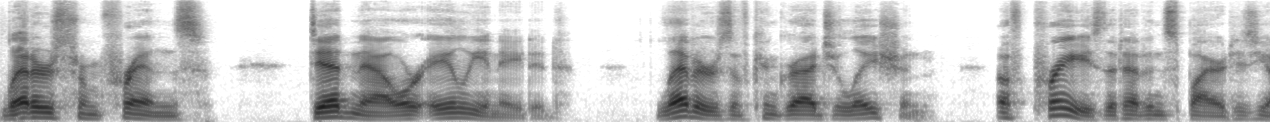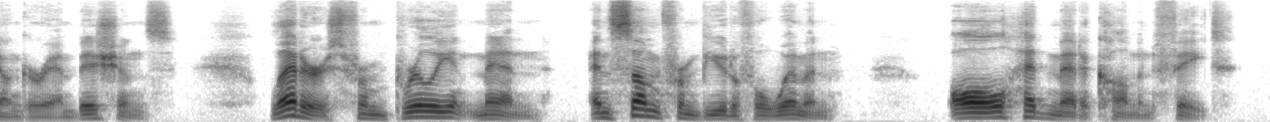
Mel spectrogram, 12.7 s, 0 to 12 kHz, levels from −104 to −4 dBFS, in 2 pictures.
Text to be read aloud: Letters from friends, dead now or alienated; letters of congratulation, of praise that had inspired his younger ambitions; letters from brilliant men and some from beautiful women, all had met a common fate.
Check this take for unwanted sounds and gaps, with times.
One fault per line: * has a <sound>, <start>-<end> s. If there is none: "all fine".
all fine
